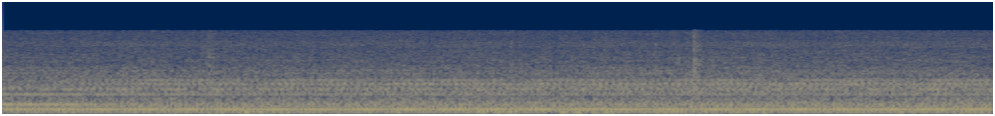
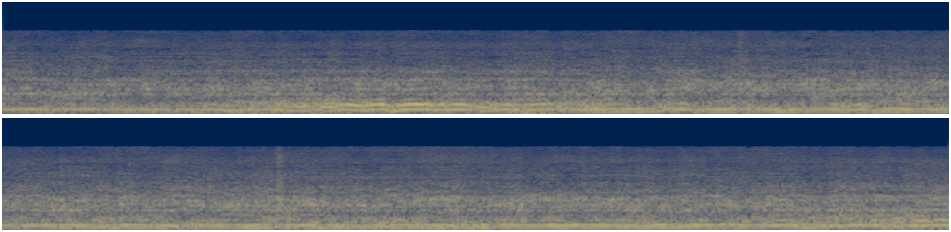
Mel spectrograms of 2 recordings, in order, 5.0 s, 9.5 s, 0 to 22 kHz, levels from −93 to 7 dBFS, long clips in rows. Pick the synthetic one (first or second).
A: second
